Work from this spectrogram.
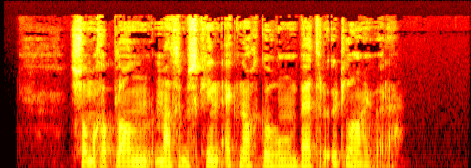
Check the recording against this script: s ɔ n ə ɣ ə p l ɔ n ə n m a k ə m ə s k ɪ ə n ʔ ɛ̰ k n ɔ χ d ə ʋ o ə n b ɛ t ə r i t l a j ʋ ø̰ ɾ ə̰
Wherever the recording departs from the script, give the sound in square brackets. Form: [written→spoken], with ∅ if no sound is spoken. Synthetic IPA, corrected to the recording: s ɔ [n→m] ə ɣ ə p l ɔ n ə n m a [k→t] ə m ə s k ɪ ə n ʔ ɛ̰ k n ɔ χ [d→ɡ] ə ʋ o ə n b ɛ t ə r [i→y] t l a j ʋ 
